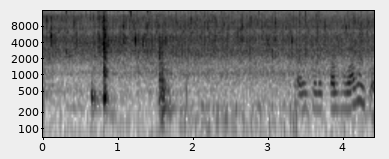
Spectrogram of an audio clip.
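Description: Tempering spices sizzle in a pan for a village-style festival meal, with a soft steady frying hiss, a couple of sharp pops or clinks, and faint voices underneath toward the end.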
